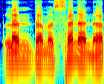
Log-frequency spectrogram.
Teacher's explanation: Kemudian ketika melafalkan lan tamassanan nar, pada lafal nunnya lan tamassanan nar, nunnya disamarkan kepada huruf ta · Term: ikhfa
